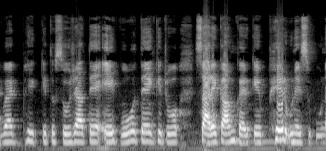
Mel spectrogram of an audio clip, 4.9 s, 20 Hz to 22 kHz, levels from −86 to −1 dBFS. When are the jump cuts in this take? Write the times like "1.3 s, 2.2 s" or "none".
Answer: none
